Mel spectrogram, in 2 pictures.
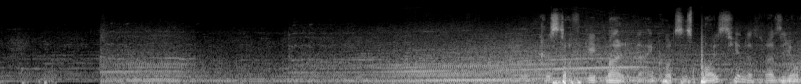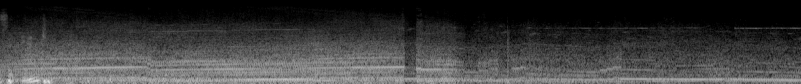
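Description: A racing car engine drones from close by, rising in pitch as it shifts through the gears.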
